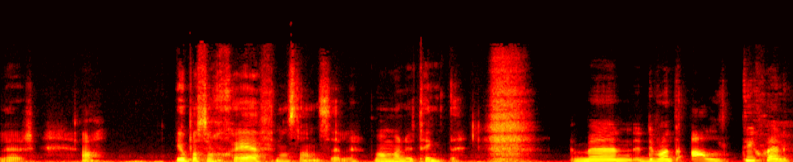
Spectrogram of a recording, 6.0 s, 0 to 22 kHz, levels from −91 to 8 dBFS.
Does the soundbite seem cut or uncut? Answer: cut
